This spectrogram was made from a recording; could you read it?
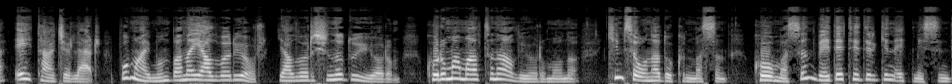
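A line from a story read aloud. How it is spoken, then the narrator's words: Plain. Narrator (Turkish): dedi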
